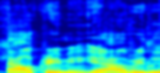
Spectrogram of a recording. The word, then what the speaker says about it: Alcremie: Yeah, Alcremie. I hate that. That's her name. I didn't even notice that till like a few days later. Somebody pronounced it as alchemy.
